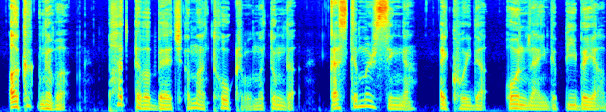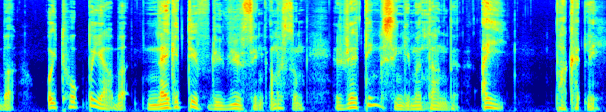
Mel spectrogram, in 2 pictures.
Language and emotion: Manipuri, fearful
